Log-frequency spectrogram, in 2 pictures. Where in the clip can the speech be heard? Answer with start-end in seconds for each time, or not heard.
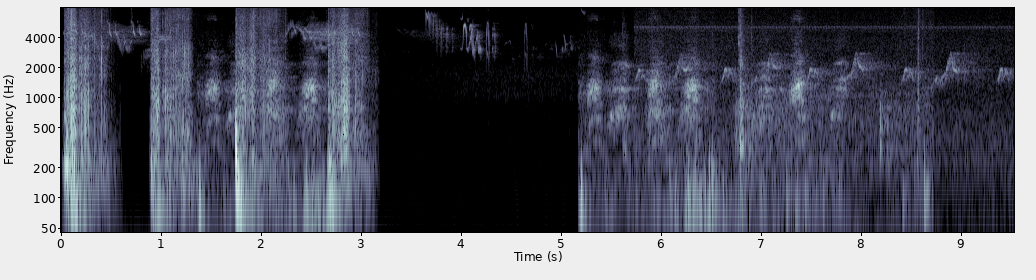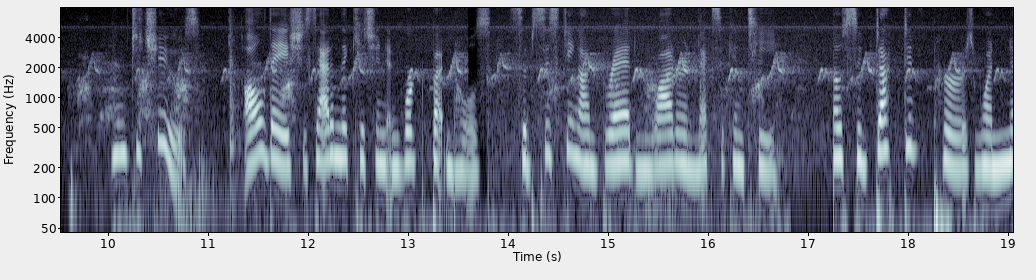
10.0-19.0.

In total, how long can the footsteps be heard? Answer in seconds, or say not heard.
3 s.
